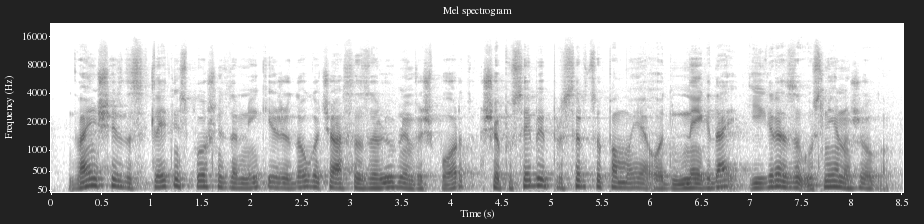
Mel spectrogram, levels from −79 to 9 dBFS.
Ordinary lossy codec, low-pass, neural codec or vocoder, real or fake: MP3, 96 kbps; 19.8 kHz; none; real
